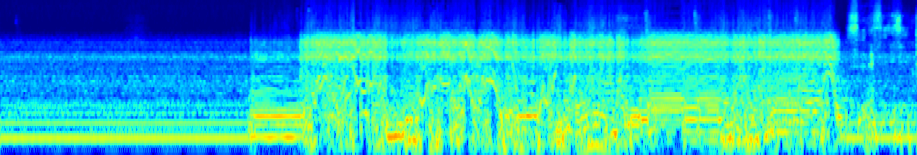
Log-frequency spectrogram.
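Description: An idle guitar amplifier hums steadily with no noise gate, then jumps into a loud, harsh buzz and crackling hiss that drones on to the end. Someone briefly laughs.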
